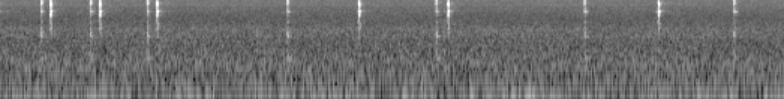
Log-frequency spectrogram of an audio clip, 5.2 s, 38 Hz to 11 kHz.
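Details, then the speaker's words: DIY 555 timer relay circuit, battery possibly running down. Sharp relay clicks in irregular pairs occur only while the battery is manually connected and disconnected. Left alone, the circuit never triggers itself and gets stuck on. "I'm manually pulling the battery in and out, and you can definitely hear the clicking. But if you leave it, it doesn't do anything."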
